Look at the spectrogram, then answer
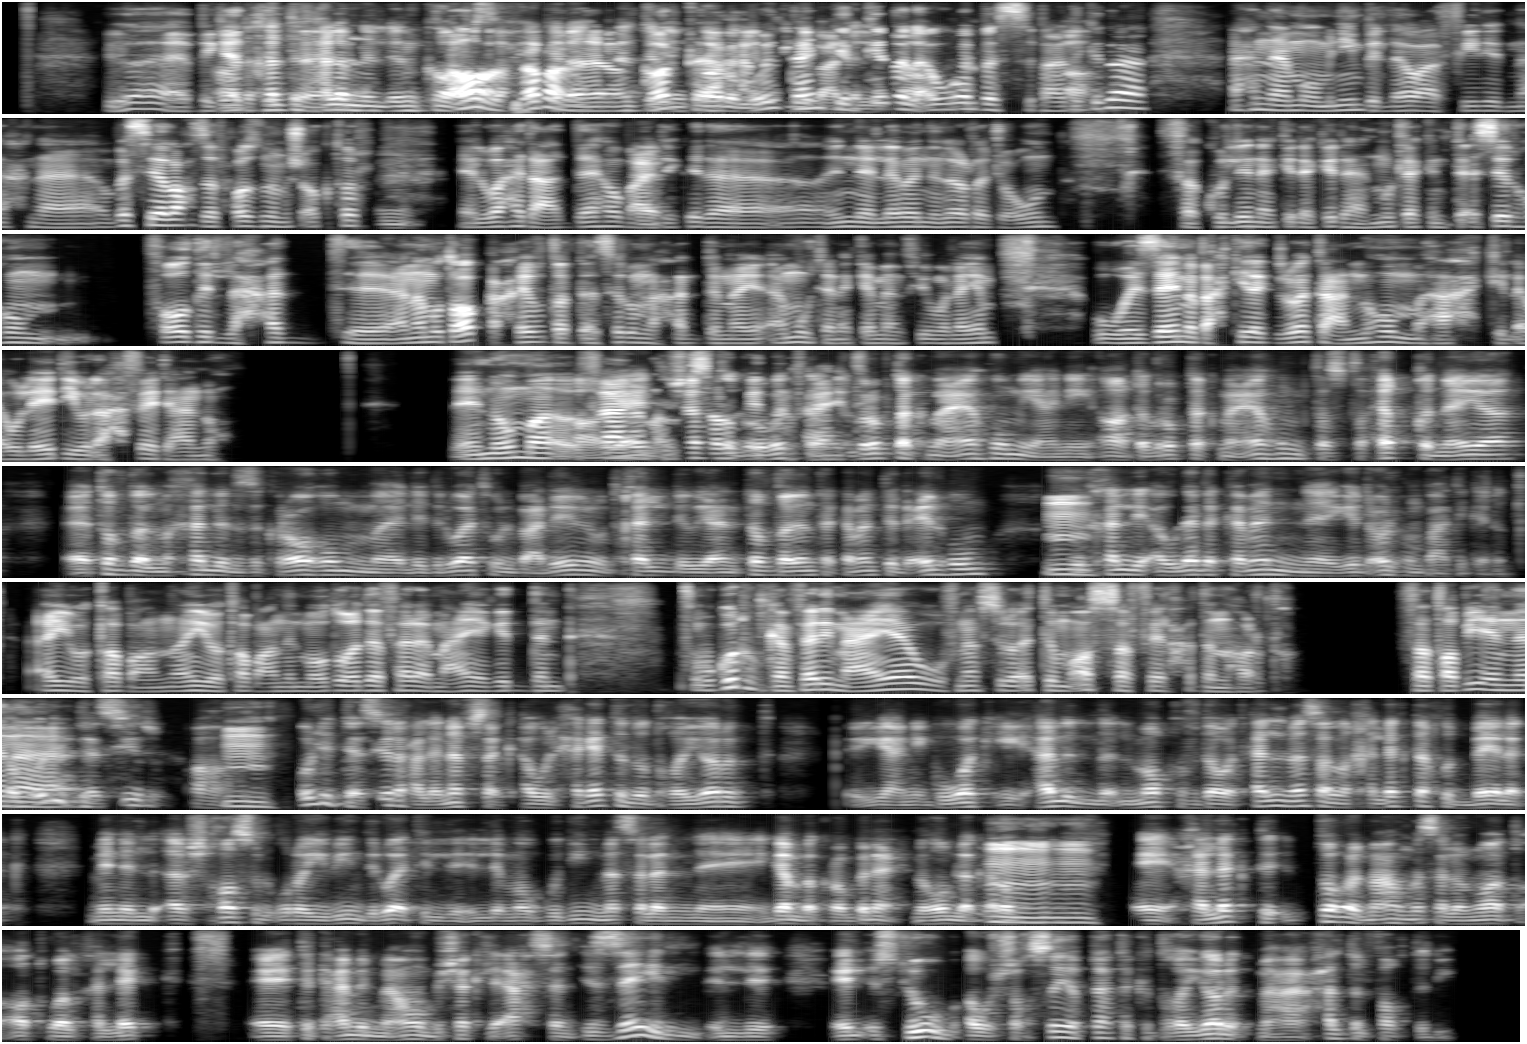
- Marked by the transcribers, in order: unintelligible speech; tapping; unintelligible speech
- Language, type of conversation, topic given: Arabic, podcast, إزاي فقدان حد قريب منك بيغيّرك؟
